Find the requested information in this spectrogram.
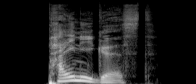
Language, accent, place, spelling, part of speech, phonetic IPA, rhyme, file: German, Germany, Berlin, peinigest, verb, [ˈpaɪ̯nɪɡəst], -aɪ̯nɪɡəst, De-peinigest.ogg
- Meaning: second-person singular subjunctive I of peinigen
